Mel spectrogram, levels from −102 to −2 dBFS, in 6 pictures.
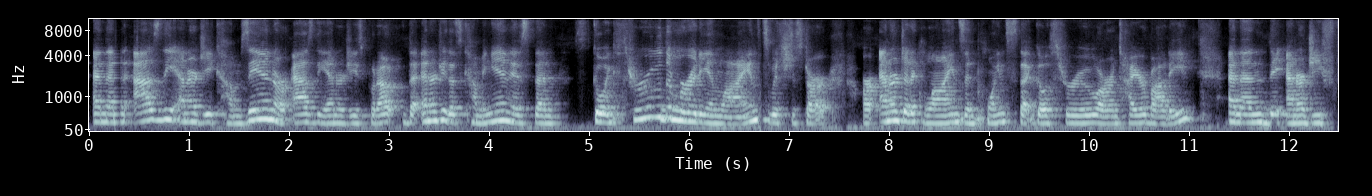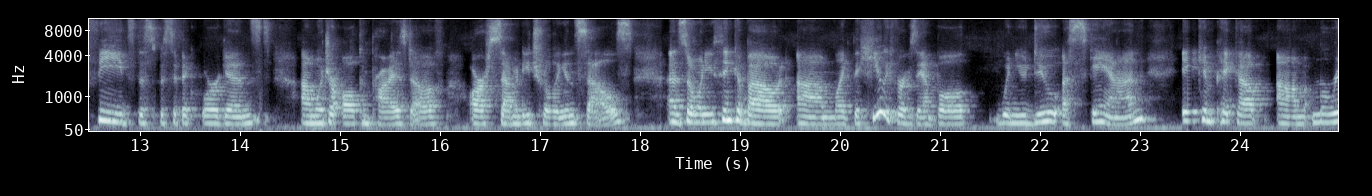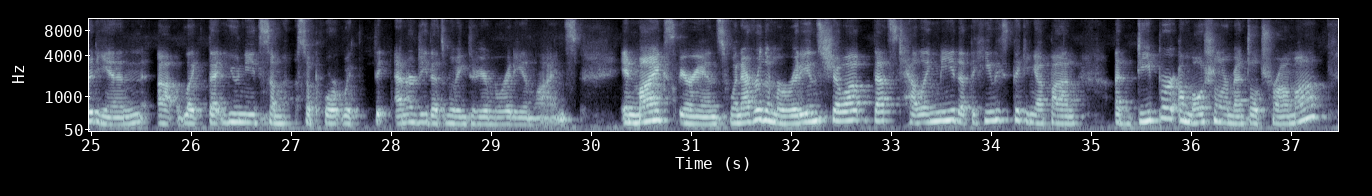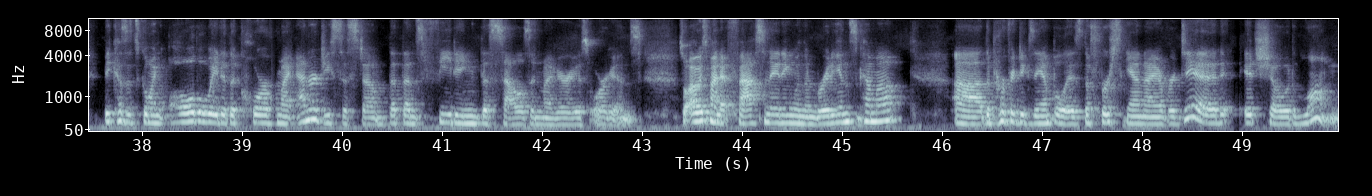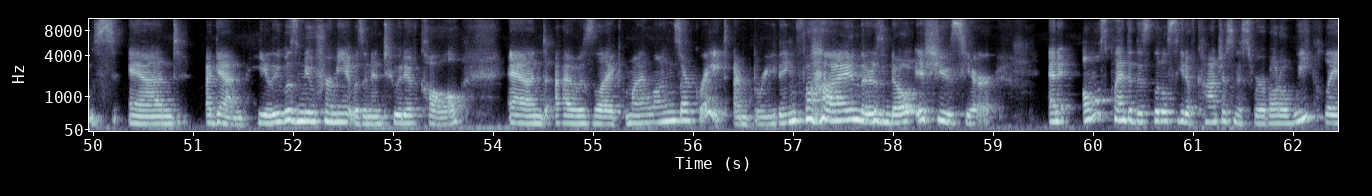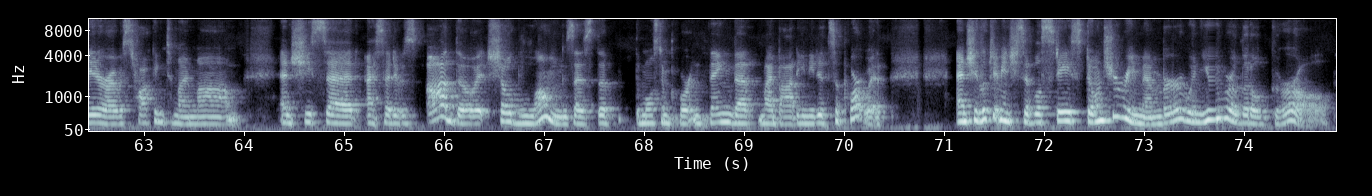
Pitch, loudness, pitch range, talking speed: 190 Hz, -22 LUFS, 175-225 Hz, 205 wpm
